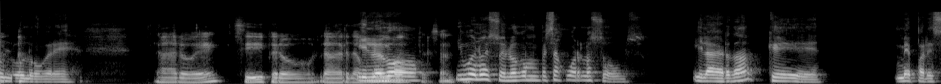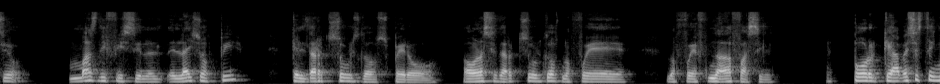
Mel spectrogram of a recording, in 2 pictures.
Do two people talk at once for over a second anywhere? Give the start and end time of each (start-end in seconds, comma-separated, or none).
3.5-4.8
